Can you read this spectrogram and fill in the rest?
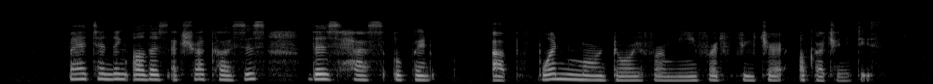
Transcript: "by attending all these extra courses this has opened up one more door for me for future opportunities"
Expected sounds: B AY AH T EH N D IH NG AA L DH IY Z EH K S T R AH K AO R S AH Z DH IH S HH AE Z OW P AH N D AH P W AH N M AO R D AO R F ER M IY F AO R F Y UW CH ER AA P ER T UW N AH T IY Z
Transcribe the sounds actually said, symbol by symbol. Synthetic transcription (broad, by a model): B AY AH T EH N D IH NG AA L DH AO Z EH K S T R AH K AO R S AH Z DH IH S HH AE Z OW P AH N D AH P W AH N M AO R D AO R F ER M IY F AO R F Y UW CH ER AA P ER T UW N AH T IY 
